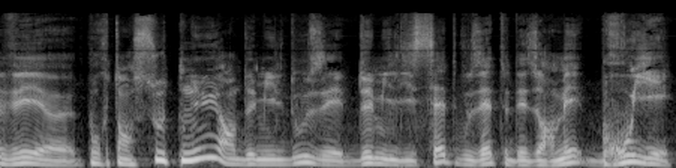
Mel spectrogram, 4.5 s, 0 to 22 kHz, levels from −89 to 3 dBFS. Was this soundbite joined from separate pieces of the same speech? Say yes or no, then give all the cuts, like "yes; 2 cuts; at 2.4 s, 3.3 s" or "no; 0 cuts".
no; 0 cuts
